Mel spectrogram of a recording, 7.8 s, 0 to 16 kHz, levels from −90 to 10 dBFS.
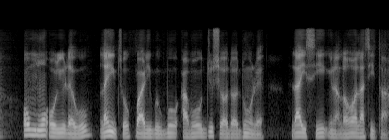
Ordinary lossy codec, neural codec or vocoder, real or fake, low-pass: none; codec, 16 kHz, about 1 kbps, DyCAST, with the encoder's durations; fake; 7.2 kHz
